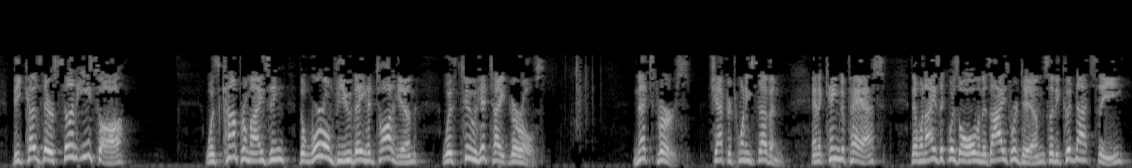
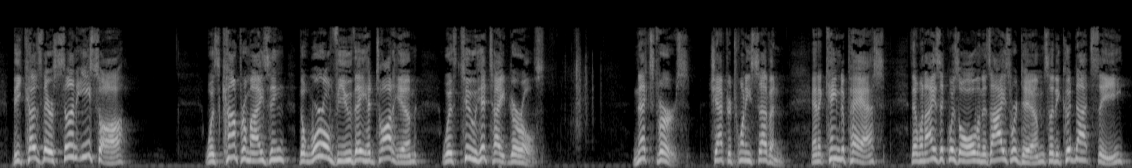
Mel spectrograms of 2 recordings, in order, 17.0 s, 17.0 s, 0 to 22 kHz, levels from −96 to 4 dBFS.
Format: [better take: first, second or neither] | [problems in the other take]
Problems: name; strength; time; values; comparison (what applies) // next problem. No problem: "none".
second | garbled, watery; badly; nothing above 5.5 kHz; slightly in the second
